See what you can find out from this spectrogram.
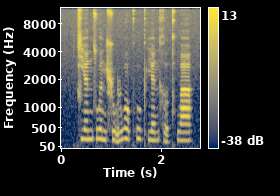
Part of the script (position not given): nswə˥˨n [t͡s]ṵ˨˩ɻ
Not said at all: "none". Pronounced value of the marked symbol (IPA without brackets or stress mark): ʂ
